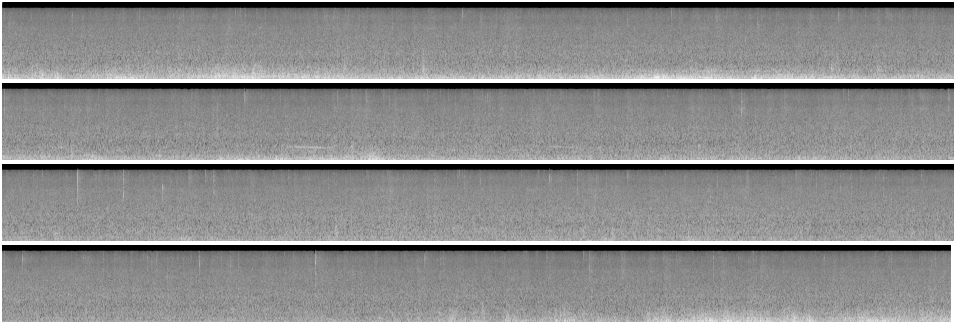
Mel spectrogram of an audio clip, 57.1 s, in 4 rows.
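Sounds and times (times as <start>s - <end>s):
thunder rumbling: 0.0s - 26.8s, 49.3s - 57.0s
heavy rain falling: 0.0s - 57.0s.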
